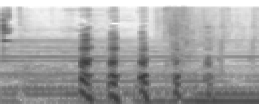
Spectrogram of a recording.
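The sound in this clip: Beer bottles clink together in a toast, a few sharp glassy taps in quick succession, fairly faint.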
